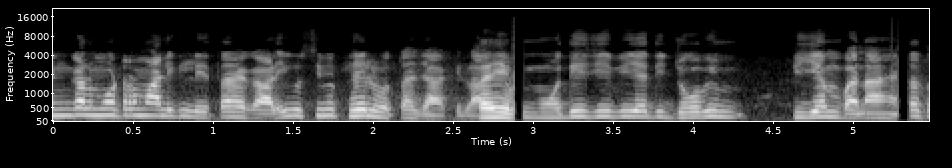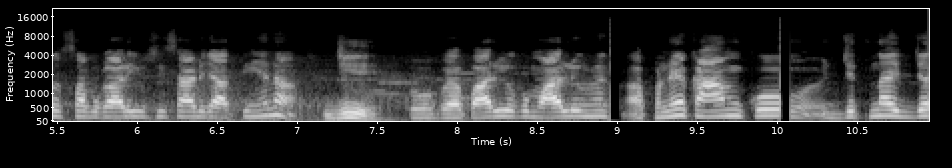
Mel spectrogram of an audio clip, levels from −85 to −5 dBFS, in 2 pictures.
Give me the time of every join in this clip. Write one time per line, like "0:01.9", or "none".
0:02.9
0:05.3
0:08.9
0:10.0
